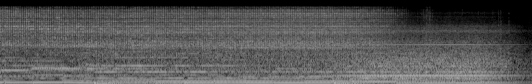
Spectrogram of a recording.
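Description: Powered drilling into a chalet foundation for 25 mm injection holes, a loud, steady grinding whine with shifting motor tones that runs continuously and then eases off at the end.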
